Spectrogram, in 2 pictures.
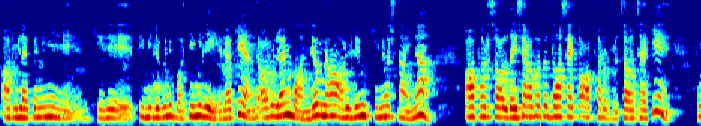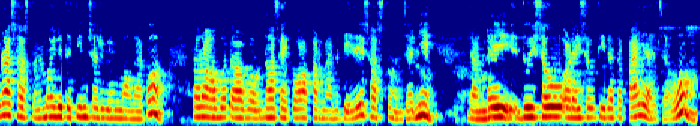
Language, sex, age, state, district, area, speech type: Nepali, male, 60+, West Bengal, Kalimpong, rural, spontaneous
